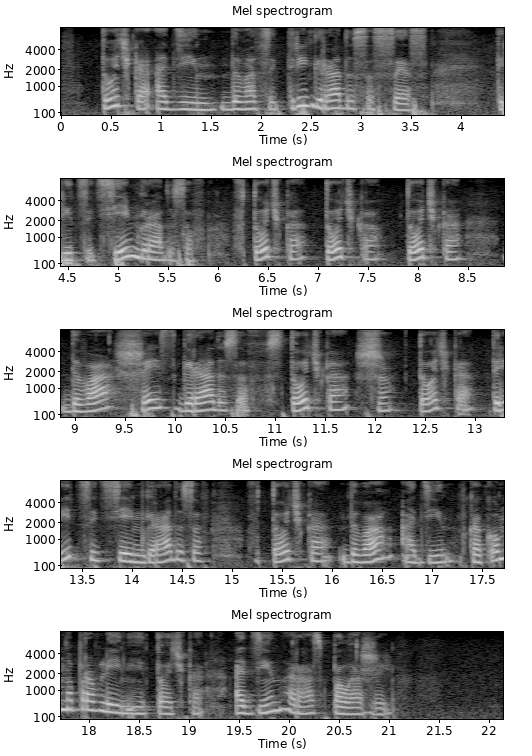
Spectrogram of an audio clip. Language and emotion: Russian, positive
